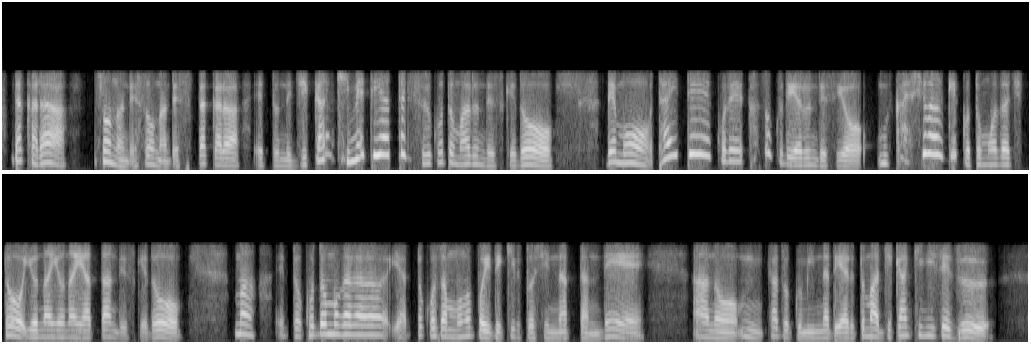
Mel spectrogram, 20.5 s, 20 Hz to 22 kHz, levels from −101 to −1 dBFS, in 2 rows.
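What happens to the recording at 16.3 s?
At 16.3 s the speech carries G.726 ADPCM damage that runs through the whole clip. Coarse quantising of the prediction error leaves a harsh, rasping hiss tracking the speech level, which points to the 24 kbit/s mode, and nothing passes above 3.8 kHz.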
